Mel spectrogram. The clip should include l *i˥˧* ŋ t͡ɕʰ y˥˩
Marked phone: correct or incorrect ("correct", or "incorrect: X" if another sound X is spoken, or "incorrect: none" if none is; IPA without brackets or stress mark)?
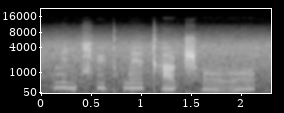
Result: correct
